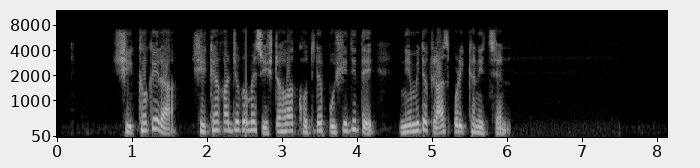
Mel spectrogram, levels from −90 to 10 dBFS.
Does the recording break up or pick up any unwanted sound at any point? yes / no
no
